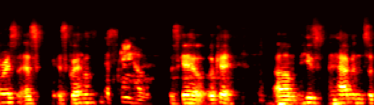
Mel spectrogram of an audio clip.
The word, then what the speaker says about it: Esquejo: do you say your last name race escuela escale okay um he's happened to be earl's cousin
